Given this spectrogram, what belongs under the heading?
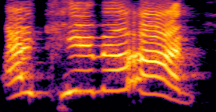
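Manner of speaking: high, incredulous exclamation; can't believe him, voice shooting up; exasperated disbelief. Real, not acted. Telling viewers she can't believe his response.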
